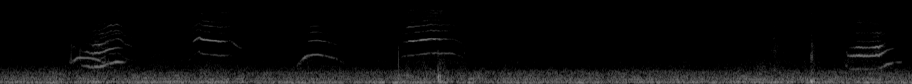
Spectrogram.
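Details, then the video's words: Mother cat calling to her kittens with clear, harmonic-rich meows, each arching up then down, five calls spaced over nine seconds, against constant low background hum. "Mother cat calling her babies | cat meowing |kittens sound | mommy cat calling her kittens"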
